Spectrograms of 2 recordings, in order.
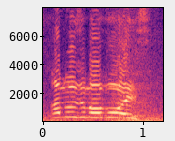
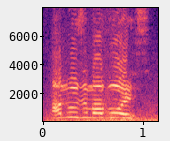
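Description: Both takes have the same delivery.

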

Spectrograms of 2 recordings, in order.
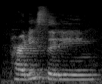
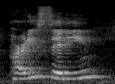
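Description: First: Said in the usual way. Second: Louder, bouncy brand name; excited. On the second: Shown as a demonstration. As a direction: sell the name like a jingle.

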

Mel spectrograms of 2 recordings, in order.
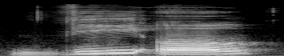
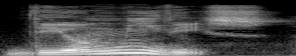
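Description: First: "Diomedes" as thi-o, mi, this, with pauses; "Diomedes" broken up slowly for learners; syllable by syllable. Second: "Diomedes" as one Greek word, thi-o-MI-this, falling end; "Diomedes" whole, in modern Greek sounds; syllables joined. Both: Shown as a demonstration. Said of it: "broken them up into syllables".

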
